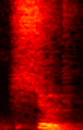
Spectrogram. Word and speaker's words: should: तो आप इस्तेमाल करेंगे शुड, SHOULD, शुड। इसको उच्चारित कैसे करेंगे? इसको बोलेंगे कैसे? शुड। कैसे बोलेंगे? शुड। यहां पर हम बड़े श का उच्चारण कर रहे हैं, शुड, शुड।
